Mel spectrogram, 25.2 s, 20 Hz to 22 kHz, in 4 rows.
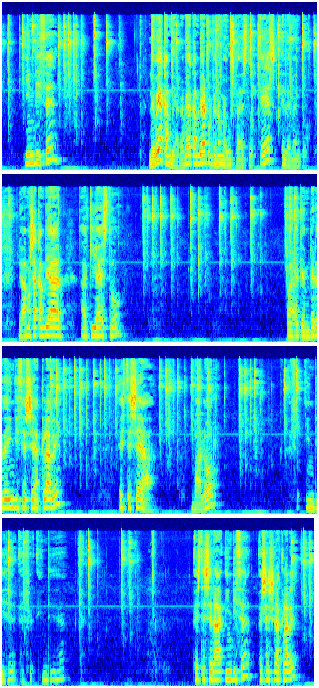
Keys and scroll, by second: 0.0-1.9 typing, 3.4-6.7 typing, 9.1-12.1 typing, 13.3-21.9 typing, 24.4-25.1 typing.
